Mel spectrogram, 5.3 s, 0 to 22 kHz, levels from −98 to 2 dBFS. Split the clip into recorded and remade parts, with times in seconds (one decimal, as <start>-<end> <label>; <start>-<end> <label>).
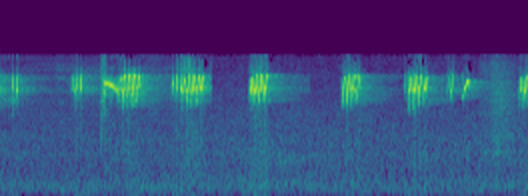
0.0-2.0 remade; 2.0-5.3 recorded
